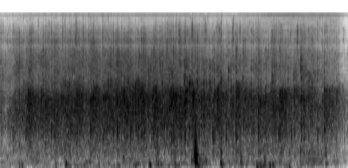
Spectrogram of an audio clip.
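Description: An audience at a conference applauds continuously, a dense wash of clapping that swells slightly in the middle and fades near the end, with no talking.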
